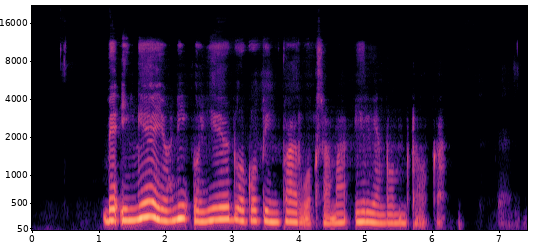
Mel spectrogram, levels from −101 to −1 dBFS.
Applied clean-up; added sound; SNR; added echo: neural mask model Resemble Enhance denoiser.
